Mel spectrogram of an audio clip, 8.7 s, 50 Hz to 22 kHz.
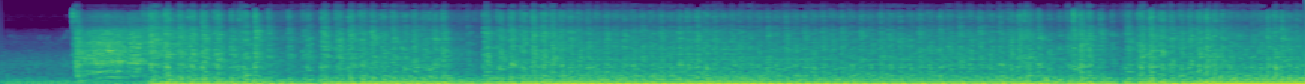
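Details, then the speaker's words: Carbureted Ford Capri project, first start: fires and catches, then a deep, lumpy, hunting idle that never settles; runs rough, later traced to a 3.5 PSI fuel pump when the carburetor wants about 6 PSI. "It's running. It's moving, but it does not sound too happy, does it? It sounds pretty rough. Just got the car running. It's running pretty bad."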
